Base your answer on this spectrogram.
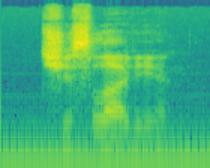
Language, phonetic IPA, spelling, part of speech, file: Russian, [t͡ɕɕːɪsˈɫavʲɪje], тщеславие, noun, Ru-тщеславие.ogg
- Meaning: vanity, vainglory (excessive vanity)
